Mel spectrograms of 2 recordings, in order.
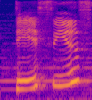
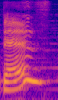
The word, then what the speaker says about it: Dacius: It's Dacius, not Des?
